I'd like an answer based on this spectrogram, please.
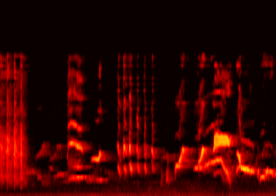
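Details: Oriental magpie-robin of the Bạch Bạng type, kept as a pet bird, singing while displaying: high thin whistles and sharp swooping notes, with a brief noisy rasp at the start and a faint low hum underneath.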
